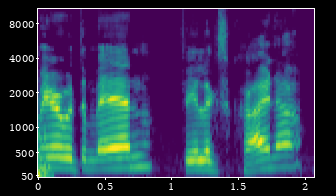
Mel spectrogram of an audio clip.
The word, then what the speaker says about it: Krainer: So I'm here with the man, Felix Krainer.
